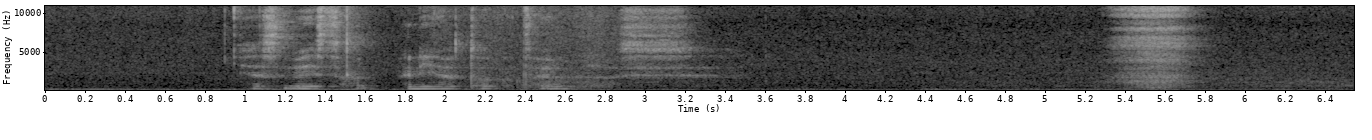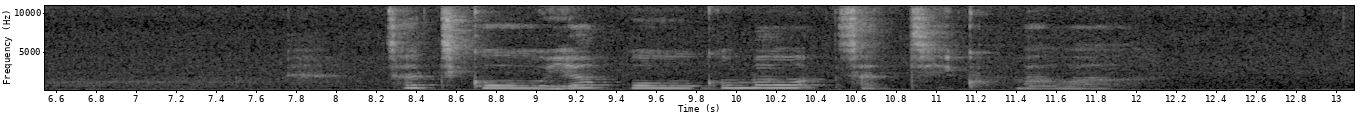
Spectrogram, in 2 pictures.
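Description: A young woman talks softly and close to a microphone, in short bursts.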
